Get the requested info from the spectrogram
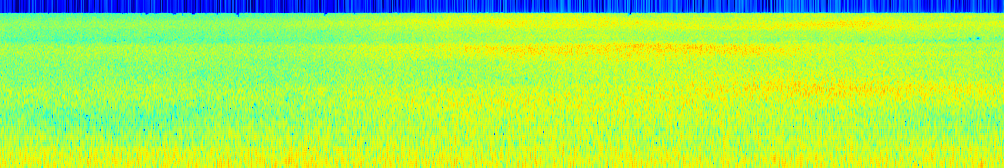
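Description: Small waterfall pouring over rock into a pool: a steady rush of falling water that grows a little louder about four seconds in.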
